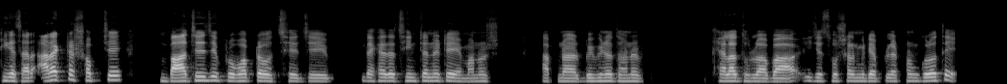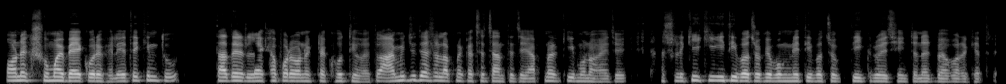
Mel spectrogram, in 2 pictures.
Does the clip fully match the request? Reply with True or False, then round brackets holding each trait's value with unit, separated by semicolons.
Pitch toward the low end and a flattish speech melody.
False (160 Hz; 1.9 semitones)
